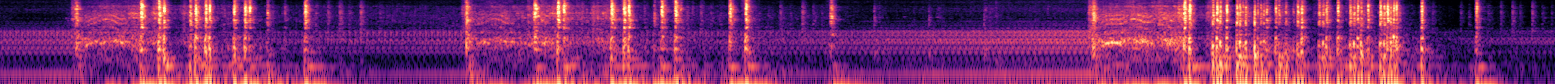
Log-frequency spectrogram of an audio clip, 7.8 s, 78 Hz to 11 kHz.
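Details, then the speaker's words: 1984 Fox Body Mustang drag car, roughly 350 hp V8, about 20 degrees out, no choke: repeated cranking bursts with stumbling catches that die, then a ragged uneven rev as it finally stays running; 878 CFM carburetor way too big. "We finally got this thing to stay running. And um the carburetor on it is way too big. It's got an 878 CFM carb on it and it's only got about 350 horsepower."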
